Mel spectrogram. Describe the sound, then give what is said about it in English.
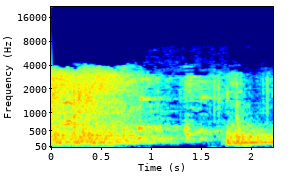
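A gunshot in a radio crime drama, set inside a vault: one sharp, muffled bang that cuts in abruptly after a steady stretch of dense sound. “So, Kelvin, you shot Berger and added murder to your other crime.”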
